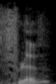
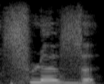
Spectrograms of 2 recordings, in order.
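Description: First: The final e is silent. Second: The final e is pronounced. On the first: The speaker calls it wrong. "on va pas dire fleuve" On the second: The speaker calls it right. "il va se prononcer. ... on va dire fleuve"

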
